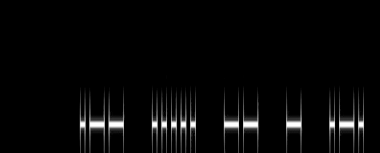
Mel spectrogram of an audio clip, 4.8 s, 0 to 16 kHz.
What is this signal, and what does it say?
Morse code, heard as a keyed tone, about 20 wpm, spaced as for 15 wpm, 700 Hz. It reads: W5MTR
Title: 161 Lesson 26g - Letter g - Call Signs 20wpm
